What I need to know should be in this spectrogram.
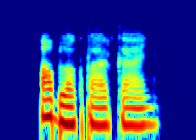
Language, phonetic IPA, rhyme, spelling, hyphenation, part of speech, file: Hungarian, [ˈɒblɒkpaːrkaːɲ], -aːɲ, ablakpárkány, ab‧lak‧pár‧kány, noun, Hu-ablakpárkány.ogg
- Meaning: windowsill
